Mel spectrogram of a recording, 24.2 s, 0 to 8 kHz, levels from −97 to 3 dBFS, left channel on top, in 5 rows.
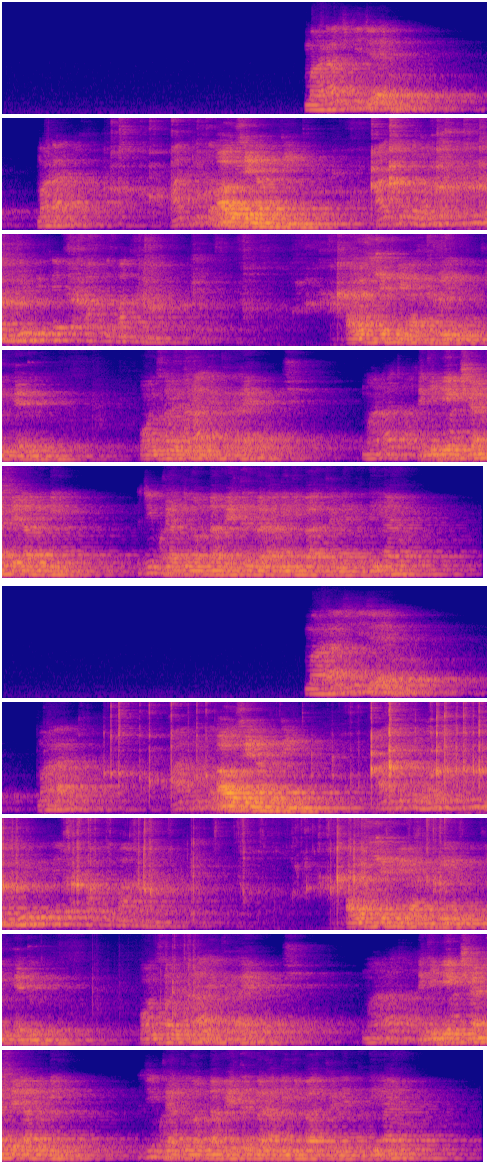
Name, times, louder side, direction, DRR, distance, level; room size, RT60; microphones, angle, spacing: voice 1, 3.0-4.0 5.2-5.5 6.5-7.4 8.6-11.3 16.3-16.6 18.1-19.4 20.7-21.2, left 1 dB, 85° left, -4 dB, 0.5 m, -33 dB
sound 1, 5.3-5.4 5.6-10.0 10.3-14.3 14.6-15.7 16.1-16.7, right 4 dB, 85° right, 0.4 m, -34 dB
voice 2, 7.0-7.9 13.1-15.0 15.9-17.5 18.7-20.0 21.0-23.4, equal, ahead, -12 dB, 1.2 m, -27 dB
4.7 x 2.0 x 2.5 m, 2.2 s
head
